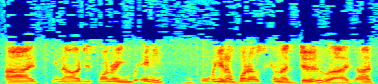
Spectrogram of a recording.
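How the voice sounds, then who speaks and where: A man in his fifties calling a radio show on a speakerphone, talking hesitantly with many pauses and fillers. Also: medium pitch, breathy edge. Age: 50s. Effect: on a speakerphone over a phone line. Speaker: caller. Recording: tinny phone line with faint hiss.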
